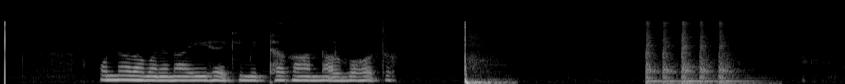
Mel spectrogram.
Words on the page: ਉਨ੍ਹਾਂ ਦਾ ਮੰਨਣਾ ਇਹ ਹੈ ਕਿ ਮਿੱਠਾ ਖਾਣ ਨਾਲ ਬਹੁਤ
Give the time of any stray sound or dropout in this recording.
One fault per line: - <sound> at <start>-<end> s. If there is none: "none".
- thud at 4.6-5.2 s
- thud at 6.5-7.8 s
